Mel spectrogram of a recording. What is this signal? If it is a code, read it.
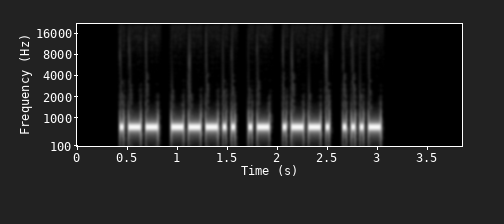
Morse code, heard as a keyed tone, about 29 wpm, 700 Hz. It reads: W8APV
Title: Speed Racing - USA 1x3 Call Signs 28wpm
